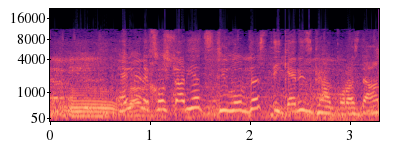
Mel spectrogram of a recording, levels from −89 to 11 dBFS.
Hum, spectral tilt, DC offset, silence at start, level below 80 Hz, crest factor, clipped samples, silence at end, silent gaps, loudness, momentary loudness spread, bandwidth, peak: none; -5 dB/octave; under 0.1%; 0 s; -28 dBFS; 6 dB; 1%; 0 s; none; -7 LUFS; 2 LU; 12 kHz; 0 dBFS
